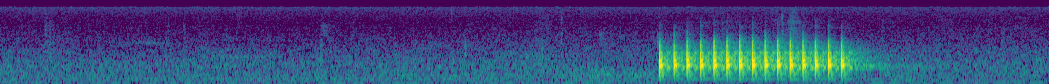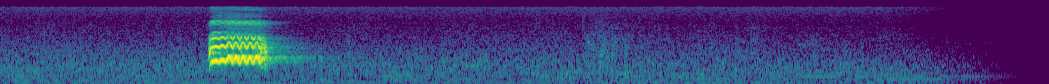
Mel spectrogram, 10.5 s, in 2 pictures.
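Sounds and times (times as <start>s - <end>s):
Red-bellied Woodpecker Melanerpes carolinus: 3.3s - 4.4s.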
